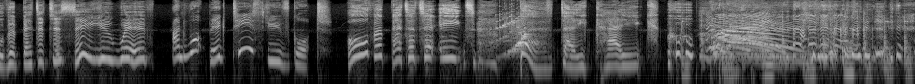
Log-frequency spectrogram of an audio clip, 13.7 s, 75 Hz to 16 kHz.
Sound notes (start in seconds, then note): 10.0 chuckles; 10.0 laughing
